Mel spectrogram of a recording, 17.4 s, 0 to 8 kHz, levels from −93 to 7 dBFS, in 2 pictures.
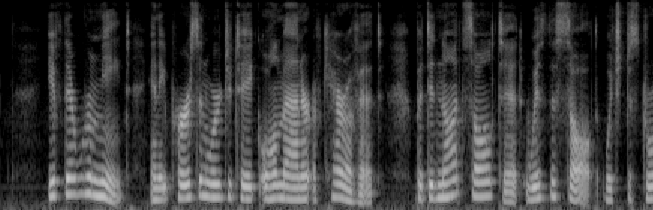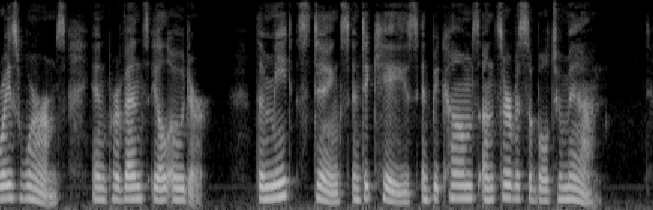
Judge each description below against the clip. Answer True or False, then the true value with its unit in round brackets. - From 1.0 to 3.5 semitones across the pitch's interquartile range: True (2.8 semitones)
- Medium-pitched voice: True (170 Hz)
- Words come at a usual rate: True (150 wpm)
